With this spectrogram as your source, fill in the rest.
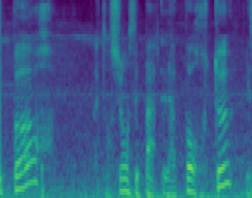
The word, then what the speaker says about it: port: attention c'est pas la porte mais c'est le port le port on ne prononce pas la dernière lettre c'est l'endroit où il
